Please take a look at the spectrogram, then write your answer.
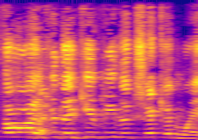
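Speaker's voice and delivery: high, loud mock whine; aggrieved youngest child. Playing a child griping to emergency services, mock wail. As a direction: ham up a child's loud complaint.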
